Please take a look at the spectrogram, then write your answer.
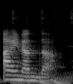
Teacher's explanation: Оно произносится слитно, без твердого приступа.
